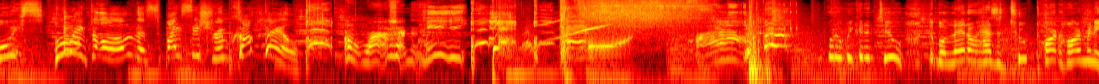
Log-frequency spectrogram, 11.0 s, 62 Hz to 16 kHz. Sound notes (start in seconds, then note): 4.6 coughing; 4.8 coughing, sizzling, squawking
